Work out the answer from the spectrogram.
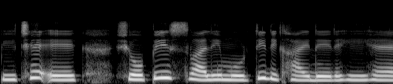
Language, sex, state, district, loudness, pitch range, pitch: Hindi, female, Jharkhand, Ranchi, -13 LUFS, 200-235 Hz, 210 Hz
